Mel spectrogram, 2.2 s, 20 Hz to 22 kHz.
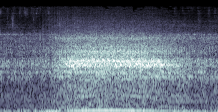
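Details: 1998 Honda CR-V at cold idle in cold weather (worse at -5C or colder), absent when warm: shrill steady belt-area squeal over low idle, swelling briefly mid-clip; owner suspects condenser/AC pump pulley, unconfirmed.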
